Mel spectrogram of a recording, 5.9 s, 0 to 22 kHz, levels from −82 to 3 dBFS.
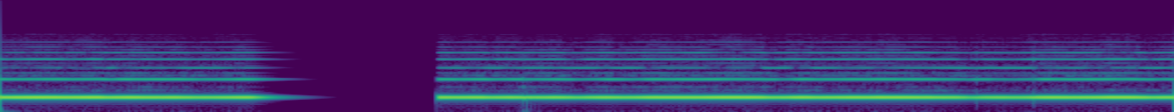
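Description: A short piece of music that's been through a call path, and you can hear it: the top end stops around 8 kHz, which fits Opus at roughly 64 kbps. The first problem is a call audio freeze from 1.23 to 2.20 s. The music hangs for about 0.95 s, with the last sound carried on as a fading buzz or hiss before dropping to silence for about 0.53 s of that stretch. It then picks up exactly where it left off, so nothing is lost, but everything afterwards now runs almost a second late. The likely cause is packets held up in transit, which let the jitter buffer run dry. Right after that, between 2.60 and 2.63 s, there's a skip ahead. Playback lurches forward with barely any gap, and roughly half a second of music simply isn't there. The two sides are butted together almost directly, which is what happens when a chunk is thrown away while later audio is already queued, clawing back some of that delay. 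Finally, from 2.72 s to 5.84 s there's a jitter buffer slow-down. The music plays at about 84% speed with the pitch unchanged. Sustained sounds get stretched and there's a faint warble here and there, because single pitch periods are being repeated over and over. That adds about 0.52 s in total as the receiver rebuilds its reserve.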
